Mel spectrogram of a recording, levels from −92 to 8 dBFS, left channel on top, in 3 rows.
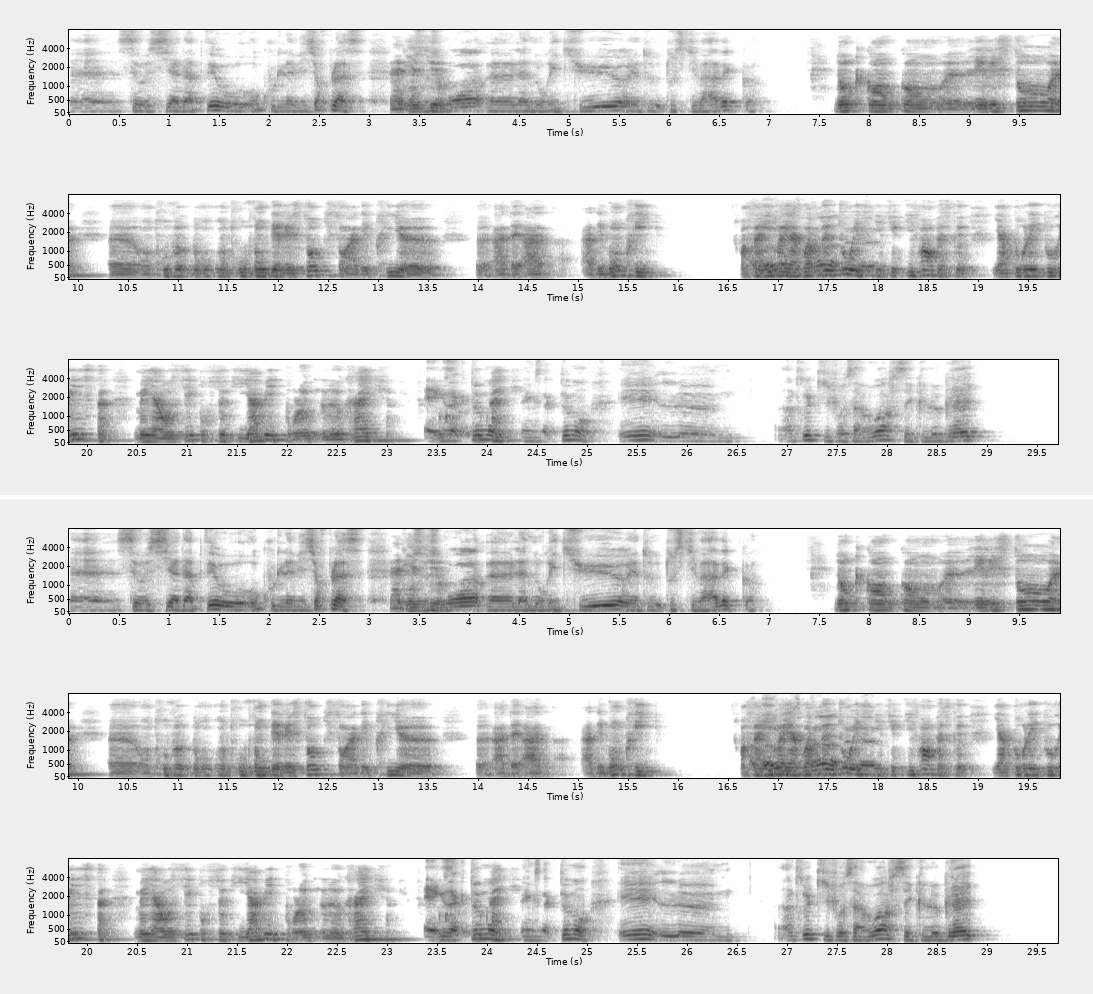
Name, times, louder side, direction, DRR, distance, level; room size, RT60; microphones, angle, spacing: voice 1, 0.0-6.9 16.8-18.0 23.4-26.5 26.9-28.8, right 5 dB, 55° right, 0.4 m, -31 dB
voice 2, 3.2-3.8 7.4-13.6 14.0-14.7 15.0-15.8 16.6-23.1 23.4-23.6 23.8-24.2, left 1 dB, 20° right, 1.3 m, -30 dB
8.1 x 2.9 x 4.4 m
head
